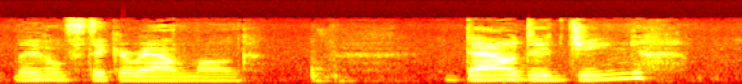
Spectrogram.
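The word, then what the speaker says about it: Tao Te Ching: don't stick around Long Dow Jing the t's sound like D's da de Jing and the CH sounds like a kind of a a CH and a j combined so um so yeah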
